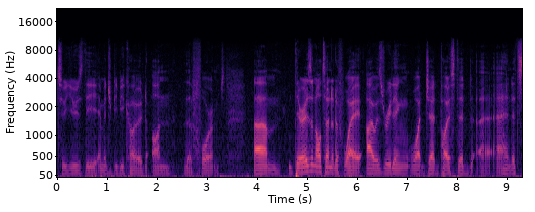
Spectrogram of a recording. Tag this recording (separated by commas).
Speech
